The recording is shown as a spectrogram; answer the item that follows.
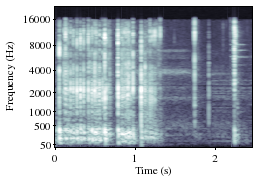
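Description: Clear plastic wrapping crinkling and crackling as it is pulled by hand off a stretched canvas: dense and loud for the first second and a half, then only a few separate crackles.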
